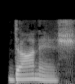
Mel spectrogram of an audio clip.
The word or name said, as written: donnism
